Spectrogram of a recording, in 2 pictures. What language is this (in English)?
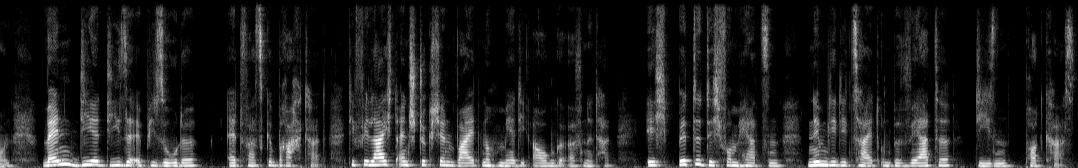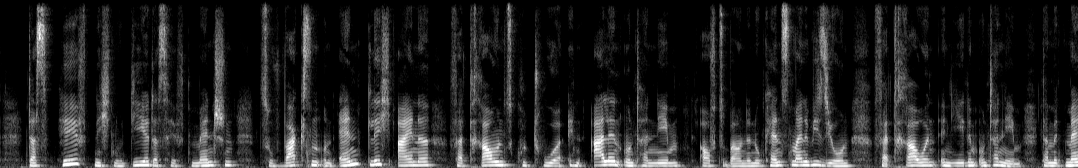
German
